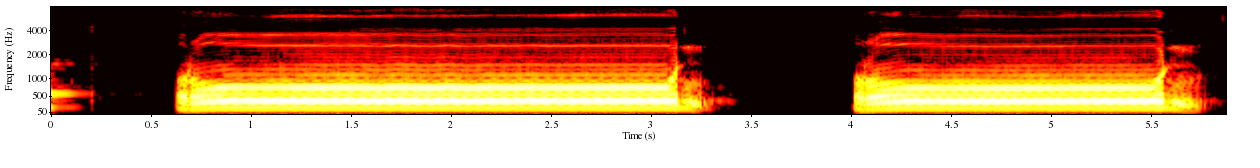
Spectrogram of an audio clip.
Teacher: এখানে ওকফা করার কারণে পেশের পরে ওয়া সাকিন এক আলিফ টানটা তিন আলিফ টান হয়ে গেছে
